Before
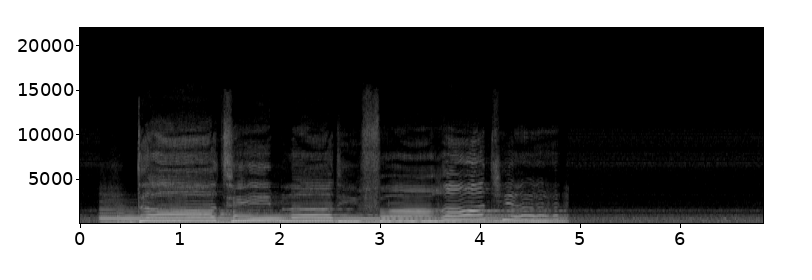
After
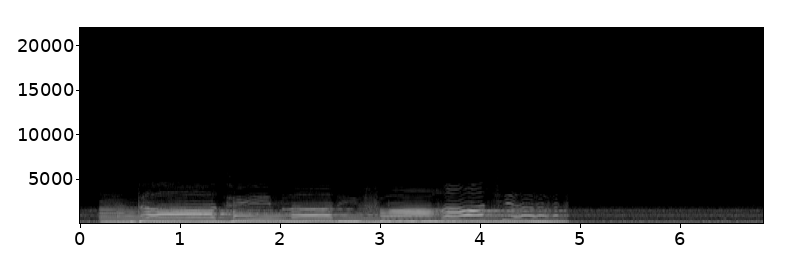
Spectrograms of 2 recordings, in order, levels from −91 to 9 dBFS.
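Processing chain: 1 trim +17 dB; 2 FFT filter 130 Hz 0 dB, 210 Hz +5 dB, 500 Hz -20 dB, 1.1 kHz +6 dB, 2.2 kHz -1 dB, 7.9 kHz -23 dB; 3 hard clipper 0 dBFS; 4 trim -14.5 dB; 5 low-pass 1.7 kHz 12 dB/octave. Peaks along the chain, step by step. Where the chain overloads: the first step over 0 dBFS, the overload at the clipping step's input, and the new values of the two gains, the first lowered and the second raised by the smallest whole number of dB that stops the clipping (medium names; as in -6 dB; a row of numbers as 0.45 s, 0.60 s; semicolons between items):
-4.5 dBFS, -4.5 dBFS, -4.5 dBFS, -19.0 dBFS, -20.0 dBFS; nothing clips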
